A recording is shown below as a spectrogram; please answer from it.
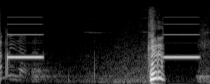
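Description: Two steady, high censor bleeps: a short one at the start and another near the end, with a brief burst of a voice cut off by the second bleep.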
